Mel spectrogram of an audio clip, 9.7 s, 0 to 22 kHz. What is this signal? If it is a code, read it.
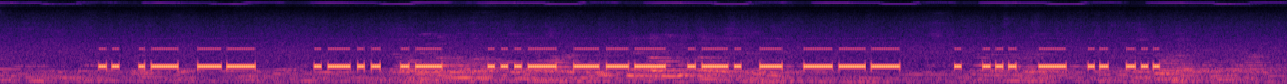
Morse code, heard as a keyed tone, hand-sent with a straight key, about 24 wpm, 780 Hz, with the noise of a crowd indoors. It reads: IAM LA VORTO ESTIS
